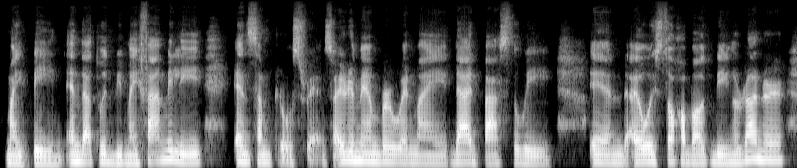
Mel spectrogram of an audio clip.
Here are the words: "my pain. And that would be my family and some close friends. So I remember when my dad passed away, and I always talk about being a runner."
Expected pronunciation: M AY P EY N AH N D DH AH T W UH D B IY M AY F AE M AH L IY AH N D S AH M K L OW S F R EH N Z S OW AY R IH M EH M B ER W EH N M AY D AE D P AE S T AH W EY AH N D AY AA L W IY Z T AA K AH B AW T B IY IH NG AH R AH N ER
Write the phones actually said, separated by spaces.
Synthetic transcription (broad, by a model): M AY P EY N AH N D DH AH T W UH D B IY M AY F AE M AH L IY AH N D S AH M K L OW S F R EH N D S OW AY R IH M EH M B ER W EH N M AY D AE D P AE S T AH W EY AH N D AY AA L W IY S T AA K AH B AW T B IY IH NG AH R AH N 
